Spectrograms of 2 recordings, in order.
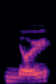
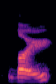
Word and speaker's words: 女: The formal correct pronunciation of no has the N sound. However, when you're talking to people day to day, you're more likely to hear them say lo.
